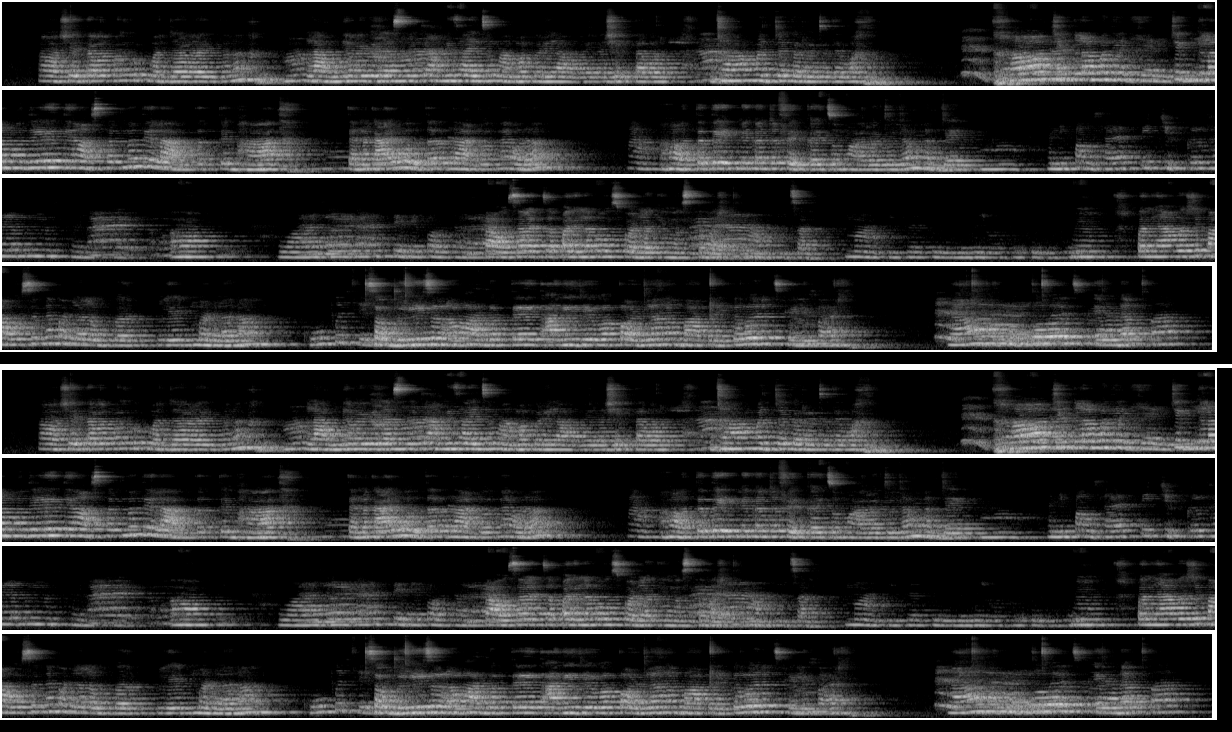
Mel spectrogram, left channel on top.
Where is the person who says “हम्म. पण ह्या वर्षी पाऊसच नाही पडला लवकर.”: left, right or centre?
Left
